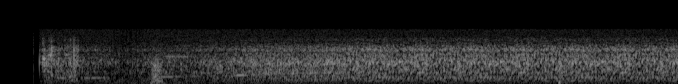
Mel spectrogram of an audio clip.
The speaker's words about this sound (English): Car Selected Motor Generator Startup.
